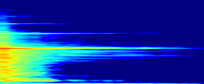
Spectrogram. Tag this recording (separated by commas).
Piano, Musical instrument, Keyboard (musical), Music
